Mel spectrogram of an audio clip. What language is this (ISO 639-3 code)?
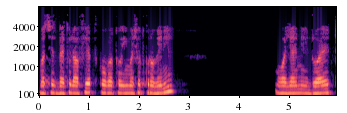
bul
